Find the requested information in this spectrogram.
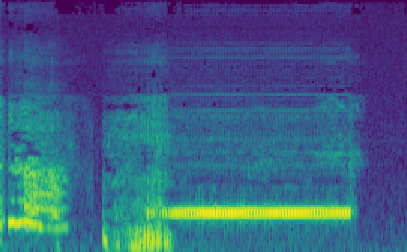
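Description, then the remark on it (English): A single steady ringback tone from an outgoing phone call sounds for nearly two seconds, clear and fairly loud, after a short burst of brief tones and a thump. “I hope she picks up.”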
